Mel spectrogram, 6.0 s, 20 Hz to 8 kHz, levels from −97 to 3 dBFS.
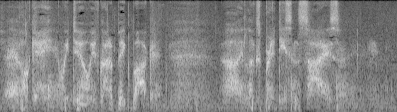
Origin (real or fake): real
